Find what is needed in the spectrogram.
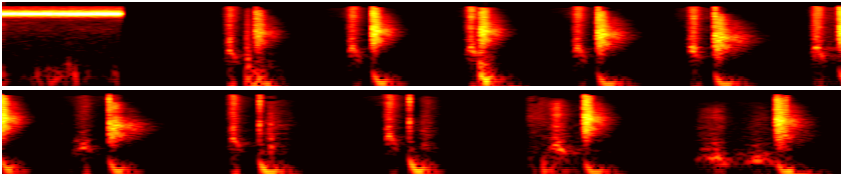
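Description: Dubbed fight-scene punch sound effects: a rapid series of about a dozen sharp whacks, roughly two a second, each with a quick swish. Before the first hit, insects chirring in the background are cut off abruptly.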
